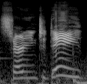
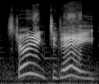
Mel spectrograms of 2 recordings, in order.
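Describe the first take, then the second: First: It is read in a normal voice. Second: It is said in a put-on character voice.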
